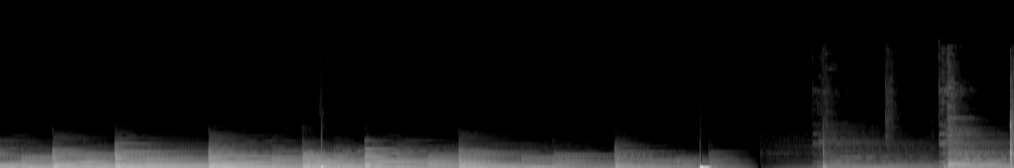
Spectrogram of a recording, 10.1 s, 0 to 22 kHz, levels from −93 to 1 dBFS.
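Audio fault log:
3.22–3.28 s and 7.00–7.13 s: phantom power thump. A supply switching on or off on a live input sends a DC step through the coupling capacitors, giving deep thumps peaking near −8 dBFS that decay within 15 and 28 ms. The waveform shows large one-sided excursions, and the spectrogram shows brief dark low-frequency blotches.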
